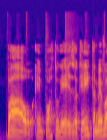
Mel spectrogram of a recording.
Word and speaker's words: pau: isso tipo quando eu tô ensinando o pão pau pão pão pão Ai meu Deus eu tô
